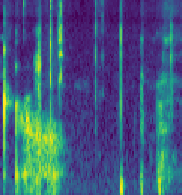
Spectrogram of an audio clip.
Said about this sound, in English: Sorry if I'm chewing loud. I'm eating M&Ms.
